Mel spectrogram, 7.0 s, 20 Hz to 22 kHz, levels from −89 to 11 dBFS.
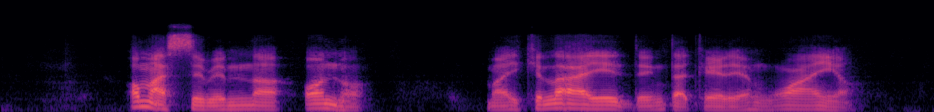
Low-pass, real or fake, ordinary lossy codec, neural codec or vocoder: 7.2 kHz; fake; Opus, 24 kbps; codec, 16 kHz, 0.3 kbps, FocalCodec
